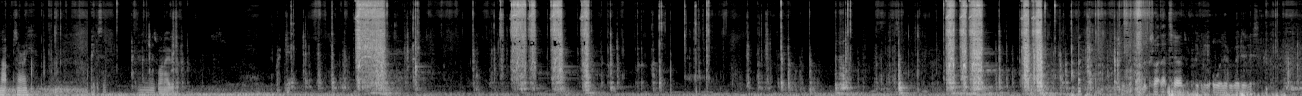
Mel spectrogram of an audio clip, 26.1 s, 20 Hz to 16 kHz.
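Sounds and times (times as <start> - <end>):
ratchet wrench clicking: 9.9 - 11.9, 18.8 - 19.8.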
